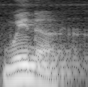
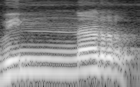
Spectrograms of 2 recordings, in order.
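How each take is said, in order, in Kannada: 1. n ಒಂದೇ ಇರುತ್ತೆ, ಚಿಕ್ಕದಾಗಿ ಹೇಳ್ತೀವಿ. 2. n ಡಬಲ್ ಇರುತ್ತೆ, ಉದ್ದವಾಗಿ ಹಿಡೀತೀವಿ.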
